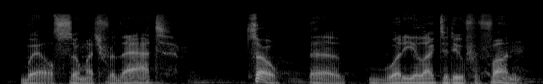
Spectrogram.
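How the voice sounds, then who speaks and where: A man uses a put-on character voice, raspy and very deep, speaking at a fairly slow pace with music in the background. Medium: video game. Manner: gruff, wry.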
